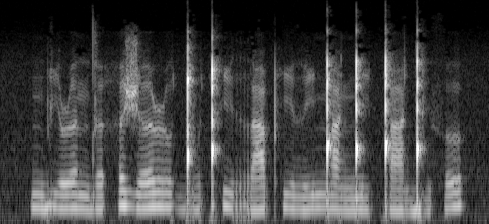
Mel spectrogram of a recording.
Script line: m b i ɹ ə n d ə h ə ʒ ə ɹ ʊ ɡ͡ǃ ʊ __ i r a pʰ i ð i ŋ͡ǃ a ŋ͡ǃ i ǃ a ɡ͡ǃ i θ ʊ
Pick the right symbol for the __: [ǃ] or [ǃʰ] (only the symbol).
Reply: ǃʰ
